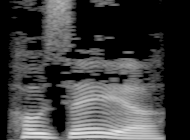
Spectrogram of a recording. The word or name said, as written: hosea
